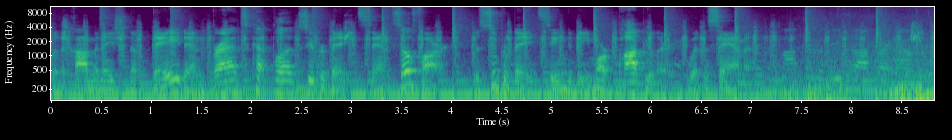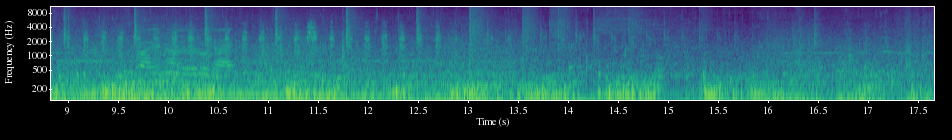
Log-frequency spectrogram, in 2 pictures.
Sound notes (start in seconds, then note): 12.6 background chatter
